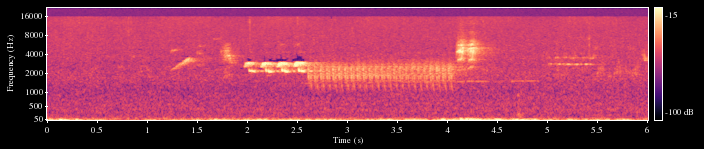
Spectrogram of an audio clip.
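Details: Common nightingale producing a few thin whistles, then a sustained buzzy, rattling churr lasting over a second, followed by a brief high note and a soft whistle, with low-pitched background rumble.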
